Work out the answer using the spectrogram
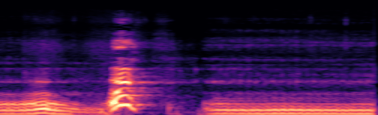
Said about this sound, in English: Some were things that, when he took his hearing for granted, he actually kind of hated. Like my dog barking.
